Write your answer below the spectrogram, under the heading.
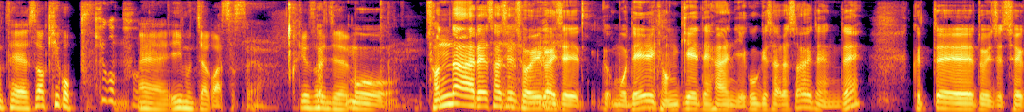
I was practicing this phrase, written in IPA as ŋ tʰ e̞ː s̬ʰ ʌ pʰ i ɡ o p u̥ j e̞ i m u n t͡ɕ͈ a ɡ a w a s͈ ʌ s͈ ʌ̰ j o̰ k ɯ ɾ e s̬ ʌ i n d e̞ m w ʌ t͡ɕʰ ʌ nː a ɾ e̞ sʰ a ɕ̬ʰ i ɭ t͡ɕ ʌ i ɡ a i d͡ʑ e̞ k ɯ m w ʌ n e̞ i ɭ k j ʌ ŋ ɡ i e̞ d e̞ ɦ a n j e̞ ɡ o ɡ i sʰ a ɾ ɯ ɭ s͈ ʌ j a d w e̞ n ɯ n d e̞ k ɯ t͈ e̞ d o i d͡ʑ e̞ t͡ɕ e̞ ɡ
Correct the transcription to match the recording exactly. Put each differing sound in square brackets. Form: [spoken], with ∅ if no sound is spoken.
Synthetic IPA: ŋ tʰ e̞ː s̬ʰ ʌ [kʰ] i ɡ o [pʰ] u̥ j e̞ i m u n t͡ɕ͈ a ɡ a w a s͈ ʌ s͈ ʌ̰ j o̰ k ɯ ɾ e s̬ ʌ i n [d͡ʑ] e̞ m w ʌ [t͡ɕ] ʌ nː a ɾ e̞ sʰ a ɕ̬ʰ i ɭ t͡ɕ ʌ i ɡ a i d͡ʑ e̞ k ɯ m w ʌ n e̞ i ɭ k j ʌ ŋ ɡ i e̞ d e̞ ɦ a n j e̞ ɡ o ɡ i sʰ a ɾ ɯ ɭ s͈ ʌ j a d w e̞ n ɯ n d e̞ k ɯ t͈ e̞ d o i d͡ʑ e̞ t͡ɕ e̞ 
